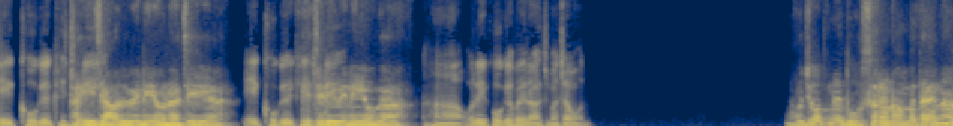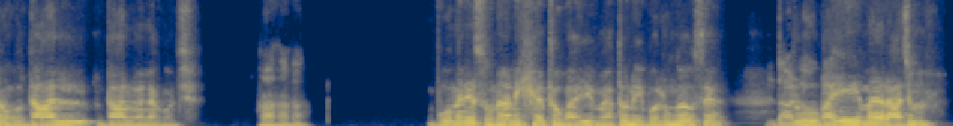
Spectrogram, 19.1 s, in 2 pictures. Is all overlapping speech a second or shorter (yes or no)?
yes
